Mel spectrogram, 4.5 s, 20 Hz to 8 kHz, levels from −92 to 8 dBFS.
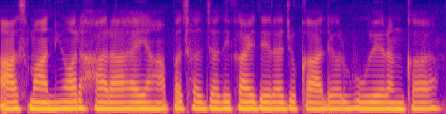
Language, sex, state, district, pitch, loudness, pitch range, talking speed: Hindi, female, Uttarakhand, Tehri Garhwal, 175 Hz, -12 LUFS, 170-175 Hz, 255 wpm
